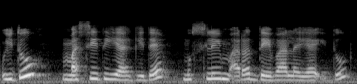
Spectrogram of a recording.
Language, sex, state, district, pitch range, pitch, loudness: Kannada, female, Karnataka, Bangalore, 200-260 Hz, 230 Hz, -17 LUFS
